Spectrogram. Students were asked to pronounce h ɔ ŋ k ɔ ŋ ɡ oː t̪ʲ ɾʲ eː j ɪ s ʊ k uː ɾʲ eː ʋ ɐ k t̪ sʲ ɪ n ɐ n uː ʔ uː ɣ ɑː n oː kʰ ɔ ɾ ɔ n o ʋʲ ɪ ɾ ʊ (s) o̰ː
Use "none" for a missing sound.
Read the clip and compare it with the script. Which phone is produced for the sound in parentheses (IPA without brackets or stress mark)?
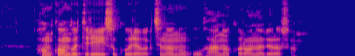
s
